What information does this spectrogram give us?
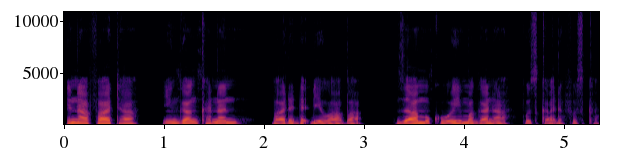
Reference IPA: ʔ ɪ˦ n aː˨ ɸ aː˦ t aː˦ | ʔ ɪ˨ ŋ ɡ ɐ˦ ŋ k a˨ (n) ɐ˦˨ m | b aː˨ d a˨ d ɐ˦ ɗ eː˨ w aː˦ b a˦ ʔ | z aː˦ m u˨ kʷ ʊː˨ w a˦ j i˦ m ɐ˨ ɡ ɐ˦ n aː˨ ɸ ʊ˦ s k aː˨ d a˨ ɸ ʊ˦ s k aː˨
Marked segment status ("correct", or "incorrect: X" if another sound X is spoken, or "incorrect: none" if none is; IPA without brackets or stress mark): correct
